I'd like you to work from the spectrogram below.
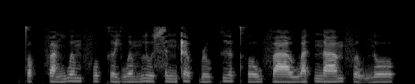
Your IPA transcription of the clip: t̪ ɔ˨˩ k̚ f a˨˩˦ ŋ w ə˧ m f o˨˩ k ə˨˩˨ j w ə˨˩˦ m l u˨˩˦ s ə˨˩˦ ŋ ʈ əː˨˩ p̚ ɹ u˨˩˨ k ɨ˧ ə̯ t̪ʰ o˧˥ w f aː˧ w a˦˥ t̚ n aː˧˥ m f ə˨˩˨ w n o˧

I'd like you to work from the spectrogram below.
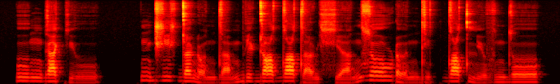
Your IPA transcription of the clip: u˥ ŋ ɡ a˥ kʲ u˩ | n d͡ʒ i˥ ʒ ɖ a˥ ɳ ɔ˩ n d a˩ m b i˥ ɖ ɤ˥ dˤ o˥ t a˩ ɳ xʲ a˩ n z o˥ w ɽ ɤ˩ n d i˩ t dˤ i˥ t lʲ o˩ v n d o˥

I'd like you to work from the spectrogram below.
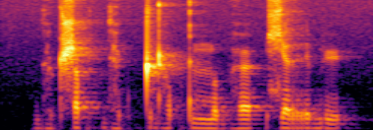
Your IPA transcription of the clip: ɡʱ ø ʈ ʂ a p y k ɡʱ ɛ ʈ tː e ɖʱ ɔ p ə ʈ mː o bʱ œ | ɕ ɛ r i b y

